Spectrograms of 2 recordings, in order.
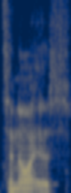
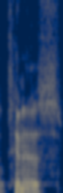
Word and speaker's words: tinnitus: hearing my hearing's a bit screwed i've got tinnitus or tinnitus where you pronounce it so i'd say get some good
